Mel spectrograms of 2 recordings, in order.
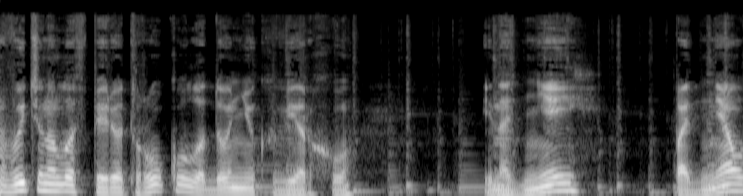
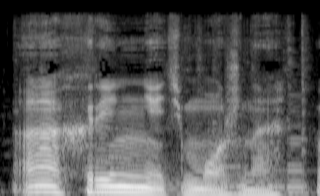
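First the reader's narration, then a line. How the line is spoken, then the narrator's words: Breathless exclamation. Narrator (Russian): выдохнул я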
